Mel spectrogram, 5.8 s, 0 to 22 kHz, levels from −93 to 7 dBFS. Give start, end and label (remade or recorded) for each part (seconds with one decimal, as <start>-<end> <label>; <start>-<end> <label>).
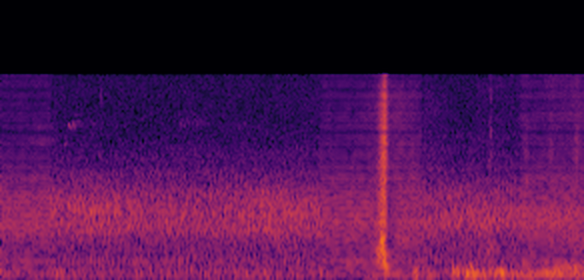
0.0-0.5 remade; 0.5-3.2 recorded; 3.2-4.2 remade; 4.2-5.2 recorded; 5.2-5.8 remade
